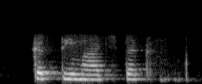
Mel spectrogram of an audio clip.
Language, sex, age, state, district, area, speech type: Dogri, female, 18-30, Jammu and Kashmir, Samba, urban, conversation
